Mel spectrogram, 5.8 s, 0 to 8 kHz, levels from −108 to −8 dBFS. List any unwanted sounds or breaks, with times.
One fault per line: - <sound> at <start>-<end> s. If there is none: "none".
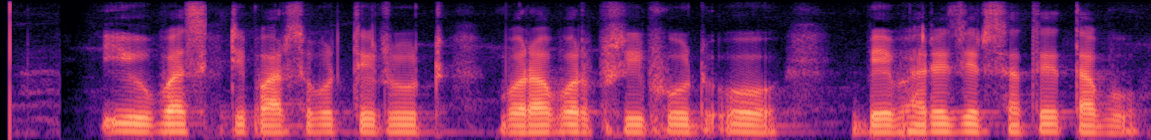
- dropout at 1.0-1.1 s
